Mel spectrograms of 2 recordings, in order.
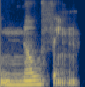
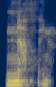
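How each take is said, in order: First: The first vowel sounds like the word no. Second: The first vowel sounds like the vowel in nut. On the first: The speaker calls it wrong. "It's not going to be nothing" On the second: The speaker calls it right. "It's going to be nothing, nothing, right? More than uh, a a between O and A"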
